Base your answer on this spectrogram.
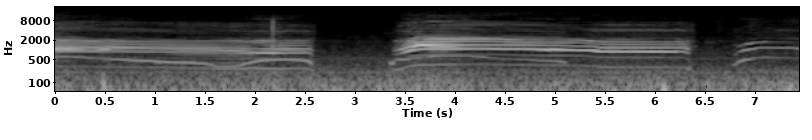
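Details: Cat facing off against another cat: sustained harmonic caterwauls lasting several seconds each, a dipping then rising wail, a long steady howl after a pause, and a short rising yowl at the end.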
